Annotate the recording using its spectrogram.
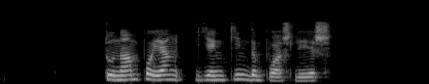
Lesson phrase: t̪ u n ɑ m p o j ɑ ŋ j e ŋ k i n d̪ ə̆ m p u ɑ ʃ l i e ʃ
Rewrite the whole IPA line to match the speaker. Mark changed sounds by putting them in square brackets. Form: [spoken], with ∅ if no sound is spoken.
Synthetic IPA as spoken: t̪ u n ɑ m p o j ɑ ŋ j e ŋ k i n d̪ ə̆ m p u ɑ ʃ l i e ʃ

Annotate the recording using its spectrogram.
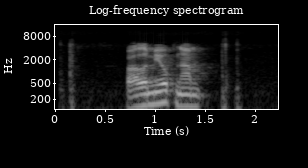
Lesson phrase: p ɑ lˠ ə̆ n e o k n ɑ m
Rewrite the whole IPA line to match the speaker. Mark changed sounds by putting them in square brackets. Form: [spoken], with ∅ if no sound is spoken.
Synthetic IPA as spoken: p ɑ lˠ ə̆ [m] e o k n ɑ m

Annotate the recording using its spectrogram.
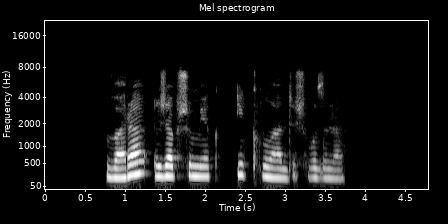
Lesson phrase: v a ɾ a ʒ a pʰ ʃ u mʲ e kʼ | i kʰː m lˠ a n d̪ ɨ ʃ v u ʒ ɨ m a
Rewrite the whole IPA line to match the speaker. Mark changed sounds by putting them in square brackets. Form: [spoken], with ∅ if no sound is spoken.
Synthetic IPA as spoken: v a ɾ a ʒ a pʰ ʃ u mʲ e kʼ | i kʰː m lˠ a n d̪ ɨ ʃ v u [z] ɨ [n] a

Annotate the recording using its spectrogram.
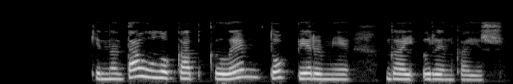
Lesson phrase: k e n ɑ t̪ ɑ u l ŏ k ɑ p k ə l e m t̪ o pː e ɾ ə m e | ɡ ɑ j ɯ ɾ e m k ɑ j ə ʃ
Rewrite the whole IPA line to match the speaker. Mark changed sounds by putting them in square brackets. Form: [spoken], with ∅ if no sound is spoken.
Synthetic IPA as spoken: k e n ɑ t̪ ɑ u l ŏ k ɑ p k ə l e m t̪ o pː e ɾ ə m e | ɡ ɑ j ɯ ɾ e [n] k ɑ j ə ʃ

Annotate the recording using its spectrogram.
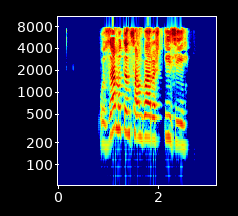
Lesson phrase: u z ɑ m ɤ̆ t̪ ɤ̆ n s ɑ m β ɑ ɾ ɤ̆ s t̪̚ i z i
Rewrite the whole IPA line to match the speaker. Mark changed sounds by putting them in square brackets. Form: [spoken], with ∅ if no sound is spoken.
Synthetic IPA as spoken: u z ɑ m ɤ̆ t̪ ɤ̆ n s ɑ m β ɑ ɾ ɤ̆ [ʃ] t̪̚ i z i

